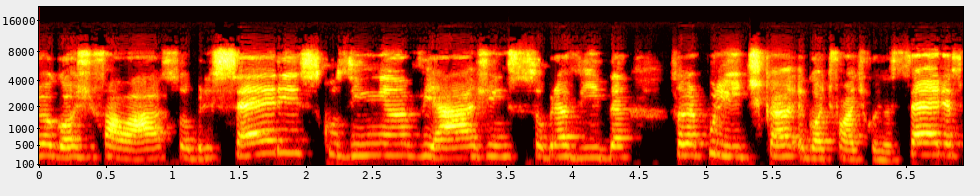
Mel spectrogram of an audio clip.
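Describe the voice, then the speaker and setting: A talkative, expressive woman introducing herself casually as a podcast co-host. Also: on the high side.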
